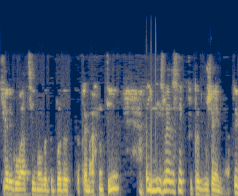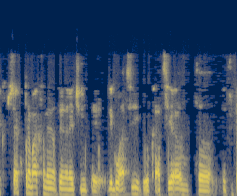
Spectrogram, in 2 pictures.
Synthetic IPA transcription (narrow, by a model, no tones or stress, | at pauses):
kiɾɛɡulˠat̪siːmɔɡət̪̚d̪ɐbɤd̪ət̪pɾɛmaxnət̪i | inɛizlɛzəsnʲakəkvipɾɛd̪lˠoʒɛniət̪ɤjkɐ̥t̪ɔ̥fsʲako̥pɾɛmaxvɐnɛnɐt̪əjnɐɾɛt͡ʃɛnit̪ɛɾɛɡulˠat̪siiːbʲiɾokɾat̪sijəot̪ɛ̰vɾop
